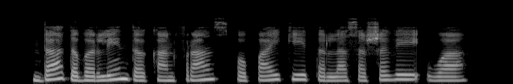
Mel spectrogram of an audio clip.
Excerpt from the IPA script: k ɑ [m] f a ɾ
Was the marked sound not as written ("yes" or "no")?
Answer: yes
